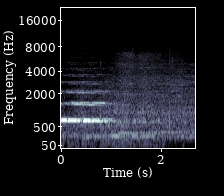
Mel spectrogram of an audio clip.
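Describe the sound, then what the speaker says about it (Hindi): A train passing close by, with a steady rumble of wagons and a sustained horn tone that fades gradually over a few seconds, heard alone without voices. "ट्रेन की आवाज़ आई होगी आपको"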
